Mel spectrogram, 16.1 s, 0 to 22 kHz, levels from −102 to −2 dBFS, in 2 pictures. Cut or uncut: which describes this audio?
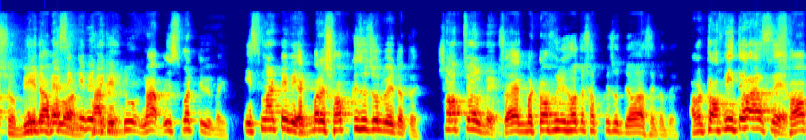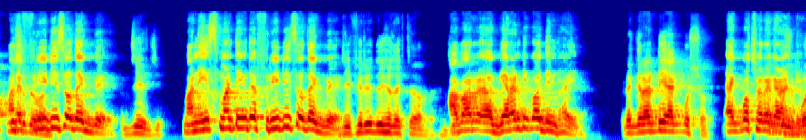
uncut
